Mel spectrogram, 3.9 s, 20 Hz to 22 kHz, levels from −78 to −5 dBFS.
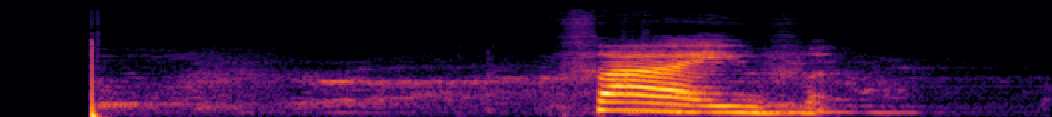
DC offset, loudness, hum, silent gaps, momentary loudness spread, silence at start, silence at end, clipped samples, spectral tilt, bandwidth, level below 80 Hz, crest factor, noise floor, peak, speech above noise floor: under 0.1%; -16 LUFS; none; none; 26 LU; 0.35 s; 0.65 s; under 0.1%; -6 dB/octave; 15.5 kHz; -40 dBFS; 20 dB; -56 dBFS; -2 dBFS; 41 dB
